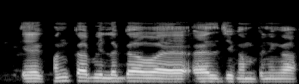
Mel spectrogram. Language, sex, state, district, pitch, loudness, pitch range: Rajasthani, male, Rajasthan, Churu, 140 Hz, -14 LUFS, 135-150 Hz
